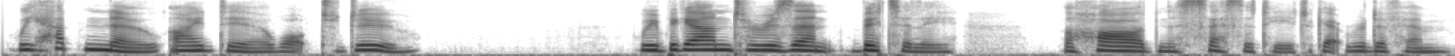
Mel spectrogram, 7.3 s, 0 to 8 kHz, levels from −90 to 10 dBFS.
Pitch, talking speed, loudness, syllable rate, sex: 190 Hz, 165 wpm, -18 LUFS, 5.1 syllables/s, female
